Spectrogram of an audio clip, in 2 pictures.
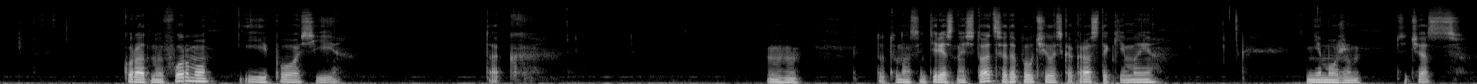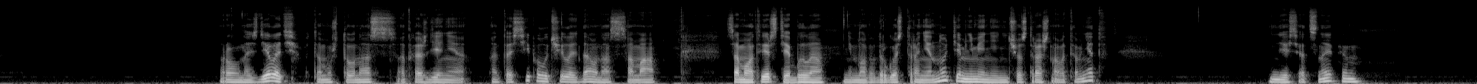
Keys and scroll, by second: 5.9 ctrl+1.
